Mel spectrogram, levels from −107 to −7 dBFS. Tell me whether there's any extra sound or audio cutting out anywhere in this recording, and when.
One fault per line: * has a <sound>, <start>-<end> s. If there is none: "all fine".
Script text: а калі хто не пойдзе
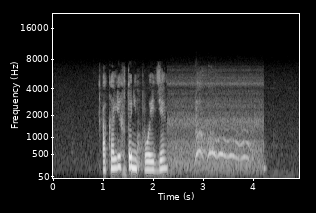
* has a bark, 2.8-4.1 s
